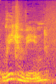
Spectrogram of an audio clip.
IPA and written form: ˌriː.kənˈviːn (Reconvene)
